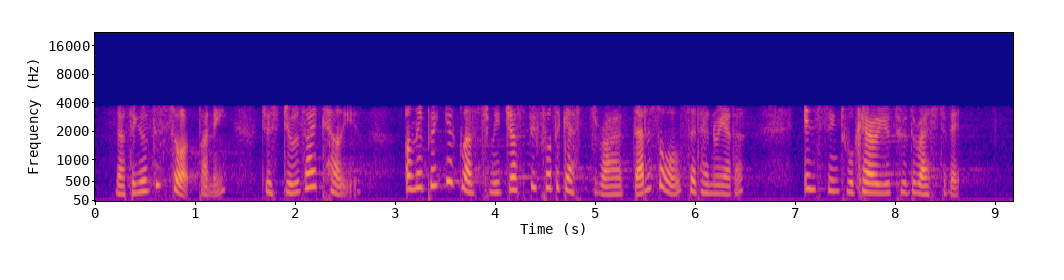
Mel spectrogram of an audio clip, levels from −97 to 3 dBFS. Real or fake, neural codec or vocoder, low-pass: real; none; 3.6 kHz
